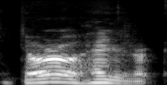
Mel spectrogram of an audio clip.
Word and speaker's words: Dorohedoro: And Darren chose Dorohedoro. I can't even pronounce it.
